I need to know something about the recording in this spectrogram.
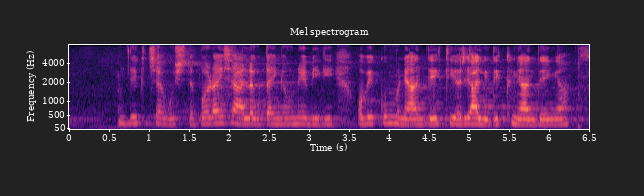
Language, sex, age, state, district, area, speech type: Dogri, female, 18-30, Jammu and Kashmir, Kathua, rural, spontaneous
